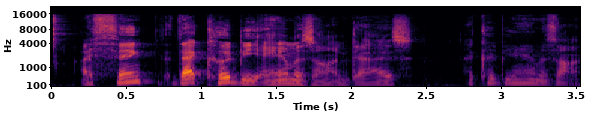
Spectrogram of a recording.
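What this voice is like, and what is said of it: Usual voice. Nothing is said of it.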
